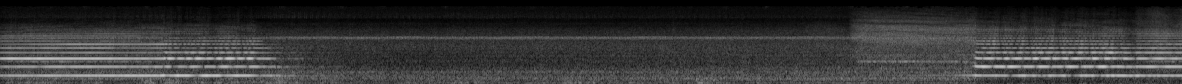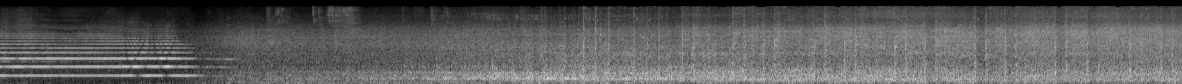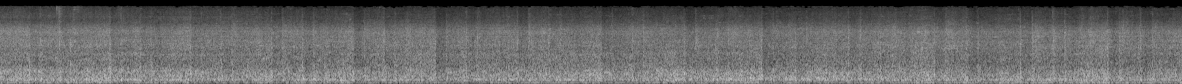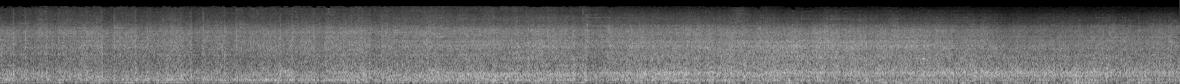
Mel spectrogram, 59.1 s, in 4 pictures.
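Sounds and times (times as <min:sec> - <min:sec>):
locomotive horn blast: 0:00.0 - 0:03.8, 0:10.7 - 0:17.9
train wheels clicking over rails: 0:17.9 - 0:59.0.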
